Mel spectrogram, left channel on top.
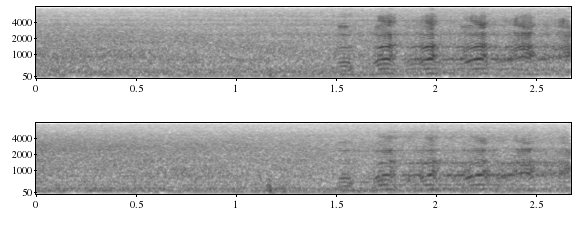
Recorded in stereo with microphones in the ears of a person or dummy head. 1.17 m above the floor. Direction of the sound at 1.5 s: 45° left (ahead or behind).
